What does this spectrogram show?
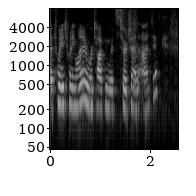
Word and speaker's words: Srdjan: and we're talking with search eng is that how you pronounce your name that's how i pronounce it okay thank you who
